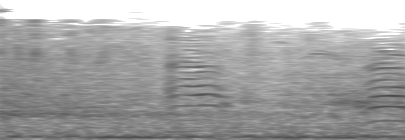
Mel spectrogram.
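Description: Two short animal calls about a second apart, each rising and then falling in pitch, over a steady low rumble.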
